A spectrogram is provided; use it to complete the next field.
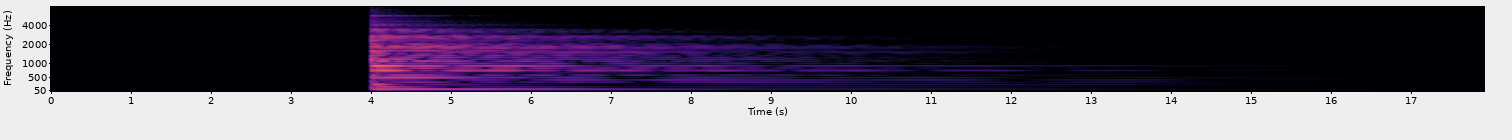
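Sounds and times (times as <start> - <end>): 
grand piano and sampled piano notes: 4.0 - 13.6.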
